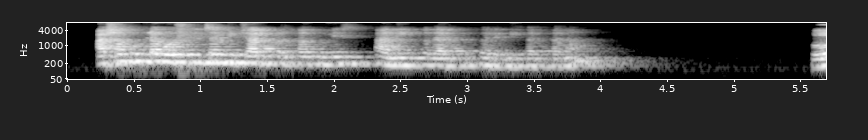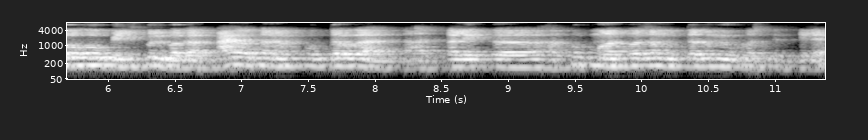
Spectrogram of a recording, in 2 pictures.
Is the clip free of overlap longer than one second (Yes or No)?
Yes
